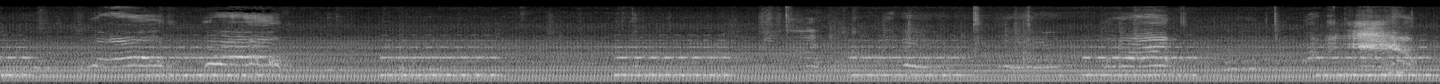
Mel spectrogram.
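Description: A newborn baby cries loudly nearby.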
